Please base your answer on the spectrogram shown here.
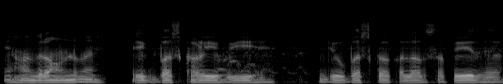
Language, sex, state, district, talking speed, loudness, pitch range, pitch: Hindi, male, Uttar Pradesh, Gorakhpur, 165 wpm, -36 LUFS, 95-105 Hz, 100 Hz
